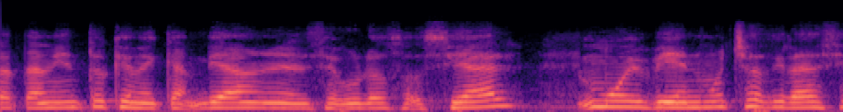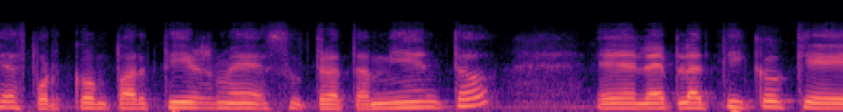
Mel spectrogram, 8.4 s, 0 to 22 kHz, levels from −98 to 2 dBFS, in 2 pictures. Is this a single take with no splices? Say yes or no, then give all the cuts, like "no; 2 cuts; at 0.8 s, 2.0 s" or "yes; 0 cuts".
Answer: no; 2 cuts; at 2.9 s, 4.3 s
